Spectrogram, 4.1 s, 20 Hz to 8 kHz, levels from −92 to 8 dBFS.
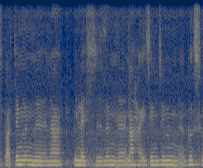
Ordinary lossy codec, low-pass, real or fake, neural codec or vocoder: none; none; real; none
